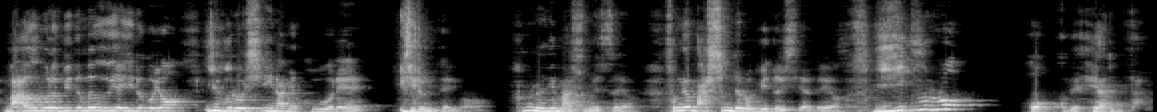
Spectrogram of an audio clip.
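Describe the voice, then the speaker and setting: A man's voice: fairly high pitch, animated, moderate pace, dark tone, lo-fi sound. A man preaching a Sunday sermon as pastor, reading scripture aloud and breaking into fervent cries. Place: church sanctuary. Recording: echoey church sanctuary.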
